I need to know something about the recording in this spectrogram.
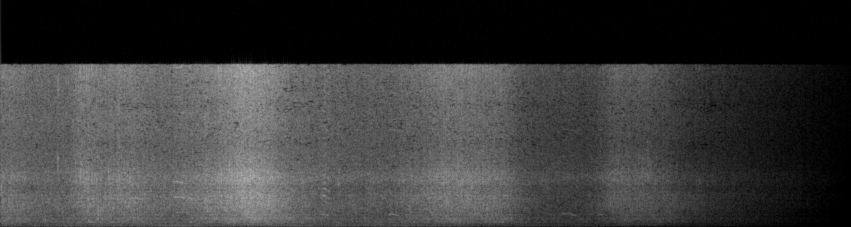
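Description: A wash of noise without beat or melody, like surf, swelling and ebbing several times over a faint low drone, then fading out to silence just before the end: the ambient tail of an indie rock track.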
